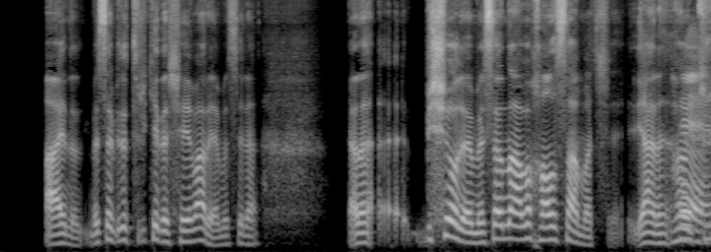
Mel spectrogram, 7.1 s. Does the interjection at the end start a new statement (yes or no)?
no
